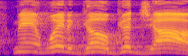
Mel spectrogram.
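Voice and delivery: put-on worked-up excitement. Retelling how a partner reacted to losing the final game: imitating Brother Tim, excited. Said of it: "he's all excited about".

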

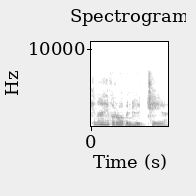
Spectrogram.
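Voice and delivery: very high, loud pleading, begging tone. A bear cub walking through the woods with his parents, begging. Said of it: "begged Baby Bear".

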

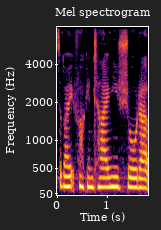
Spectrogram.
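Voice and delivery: growling voice. A game narrator voices a character growling at the player character. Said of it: "and he sort of growls at you".

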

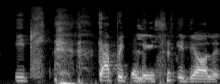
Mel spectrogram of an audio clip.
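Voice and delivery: put-on Slovenian accent. Doing an impression of a public intellectual's accent: Slavoj Žižek impression. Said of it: "He's like".

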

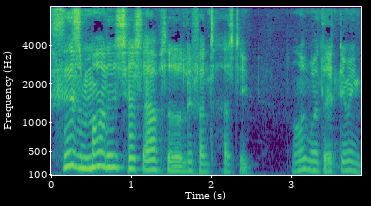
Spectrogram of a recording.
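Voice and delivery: talking through uncontrollable laughter. Showing viewers an odd capacitor mod in old equipment: can't stop laughing. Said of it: "I can't stop laughing".

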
